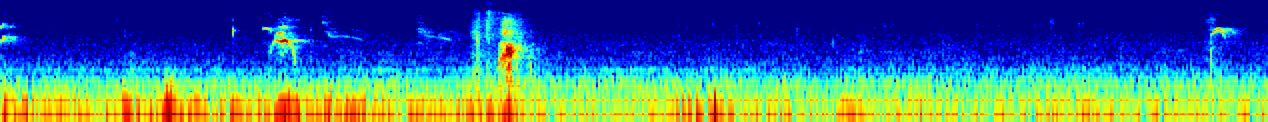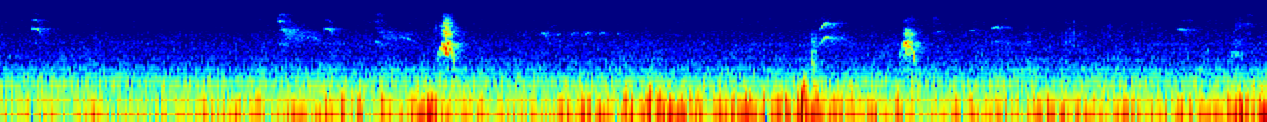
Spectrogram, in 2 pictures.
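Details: Thirteen black-bellied whistling duck chicks at feeding time in Boca Raton, Florida, USA give thin, high peeps, single or in short bursts at irregular intervals, over a steady low rumble and faint hum.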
